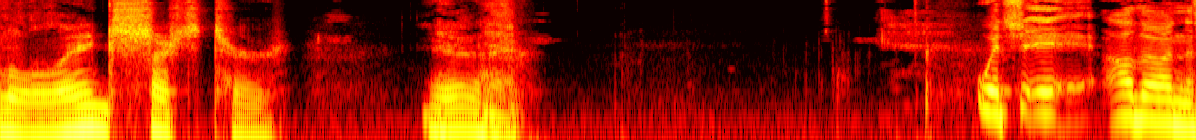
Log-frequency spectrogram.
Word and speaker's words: Lancaster: Like I probably wouldn't even notice, but if you say it the wrong way, they'll be like, are you stupid, boy? It's Lancaster, not Lancaster. Not from around here, are you? It's called Lancaster.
